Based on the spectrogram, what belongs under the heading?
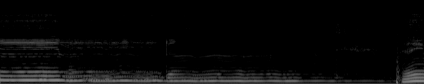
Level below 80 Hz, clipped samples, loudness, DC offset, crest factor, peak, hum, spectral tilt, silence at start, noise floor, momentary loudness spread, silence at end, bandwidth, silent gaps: -72 dBFS; under 0.1%; -44 LUFS; 0.1%; 14 dB; -28 dBFS; none; -6.5 dB/octave; 0 s; -62 dBFS; 20 LU; 0 s; 11.5 kHz; none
